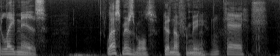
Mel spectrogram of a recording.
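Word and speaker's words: Les Misérables: actress as uh in less miserables you mean les miserables no less miserable okay that too yes that's exactly the way it reads oh okay you know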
